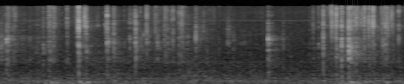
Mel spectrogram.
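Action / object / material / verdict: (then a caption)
scrape / bar of soap shaved with a knife blade / soap / none. A utility knife blade scrapes a dry, cream-colored solid bar of Nevskaya Cosmetics soap, shaving off curls. The result is quiet, dry, crisp crackling and scratching in quick, uneven bursts, bright and high with very little low end. Each scrape stops short with almost no ring, and a louder flurry comes near the end.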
